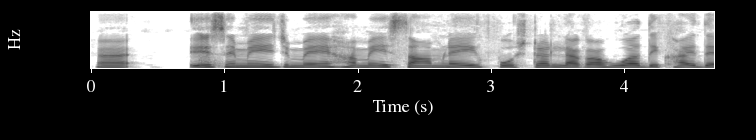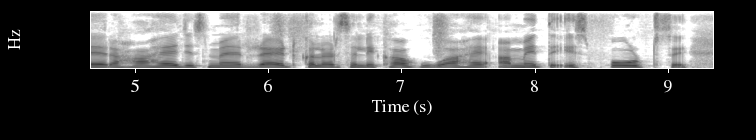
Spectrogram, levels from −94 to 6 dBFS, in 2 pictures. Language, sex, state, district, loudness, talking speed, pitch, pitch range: Hindi, female, Uttar Pradesh, Gorakhpur, -28 LUFS, 160 wpm, 210 Hz, 195-225 Hz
